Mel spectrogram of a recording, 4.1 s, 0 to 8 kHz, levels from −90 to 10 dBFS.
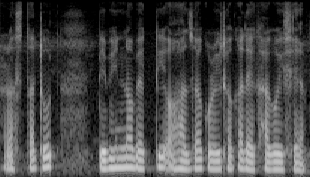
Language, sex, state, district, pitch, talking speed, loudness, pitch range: Assamese, female, Assam, Sonitpur, 145 Hz, 130 wpm, -16 LUFS, 135-160 Hz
